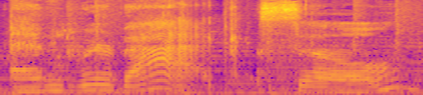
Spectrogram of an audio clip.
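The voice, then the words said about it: Mocking impression of host's sign-on. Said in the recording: “making fun of how I guess, talk on this podcast and say how I say we are back ... Do you want to do impersonation?”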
